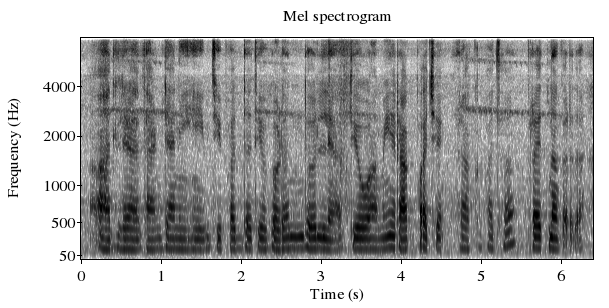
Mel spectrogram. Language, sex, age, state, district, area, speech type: Goan Konkani, male, 18-30, Goa, Bardez, urban, spontaneous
